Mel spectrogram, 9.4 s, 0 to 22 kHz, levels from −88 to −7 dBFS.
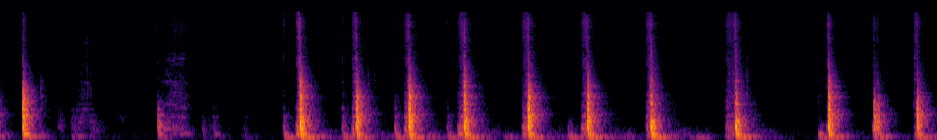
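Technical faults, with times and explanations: No technical faults are audible.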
